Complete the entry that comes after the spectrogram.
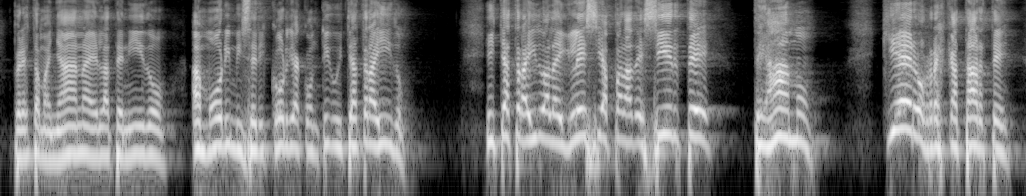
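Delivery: high, loud impassioned sermon voice; preaching at full force. Acted. Preacher calling the congregation to repent, full force. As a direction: preach it with everything you have.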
